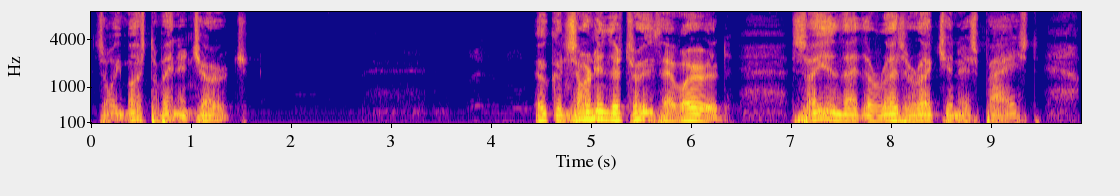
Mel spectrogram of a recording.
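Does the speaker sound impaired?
Yes: throat cancer, lost vocal cord; tumor grew from just over one to two inches in about two months, ate away vocal cord; kept trying to preach with no voice.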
